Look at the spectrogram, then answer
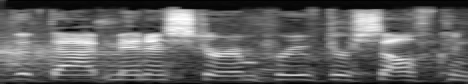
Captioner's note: some Applause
